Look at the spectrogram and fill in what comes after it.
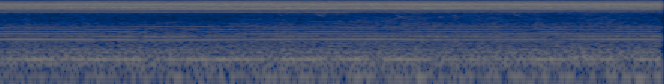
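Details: Lake Kamo in Sado City, Niigata Prefecture, Japan, ringing with cicadas: one unbroken, high, hissing buzz. Quiet low hum and steady faint tones lie underneath.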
